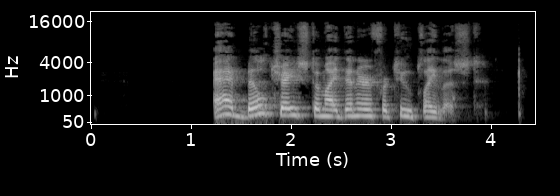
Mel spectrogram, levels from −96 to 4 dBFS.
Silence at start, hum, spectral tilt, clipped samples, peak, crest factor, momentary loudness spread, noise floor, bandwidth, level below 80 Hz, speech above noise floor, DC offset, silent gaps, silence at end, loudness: 1.25 s; none; -4.5 dB/octave; under 0.1%; -6 dBFS; 24 dB; 10 LU; under -90 dBFS; 16 kHz; -76 dBFS; over 63 dB; under 0.1%; none; 0.55 s; -27 LUFS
